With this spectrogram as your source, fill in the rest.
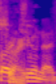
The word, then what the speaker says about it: Arjuna: Well, it's Ajuna, right? Yeah. It's Arjuna, just like the classic Indian myth.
